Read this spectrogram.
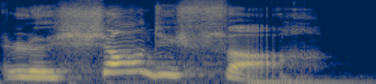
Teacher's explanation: In le champ du fort, you might have noticed that we have a silent P and a silent T.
